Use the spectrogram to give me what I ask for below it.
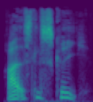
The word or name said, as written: rædselsskrig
